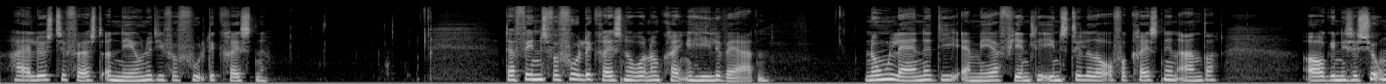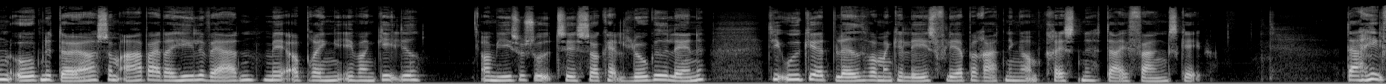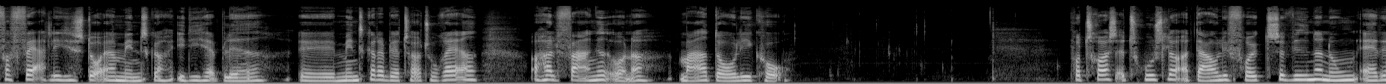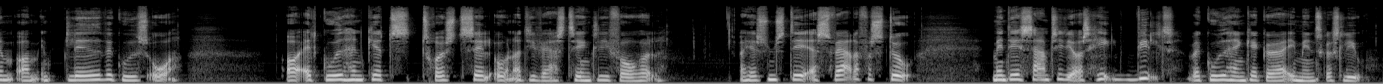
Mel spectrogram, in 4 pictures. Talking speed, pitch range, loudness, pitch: 155 wpm, 180-210 Hz, -18 LUFS, 195 Hz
